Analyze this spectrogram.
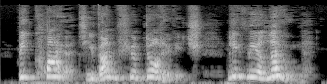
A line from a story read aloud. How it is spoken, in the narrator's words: cried Mrs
